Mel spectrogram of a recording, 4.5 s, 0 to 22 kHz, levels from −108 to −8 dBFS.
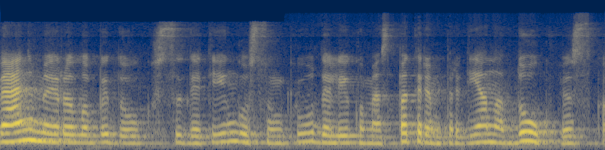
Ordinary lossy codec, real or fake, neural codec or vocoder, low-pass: Opus, 32 kbps; real; none; 14.4 kHz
